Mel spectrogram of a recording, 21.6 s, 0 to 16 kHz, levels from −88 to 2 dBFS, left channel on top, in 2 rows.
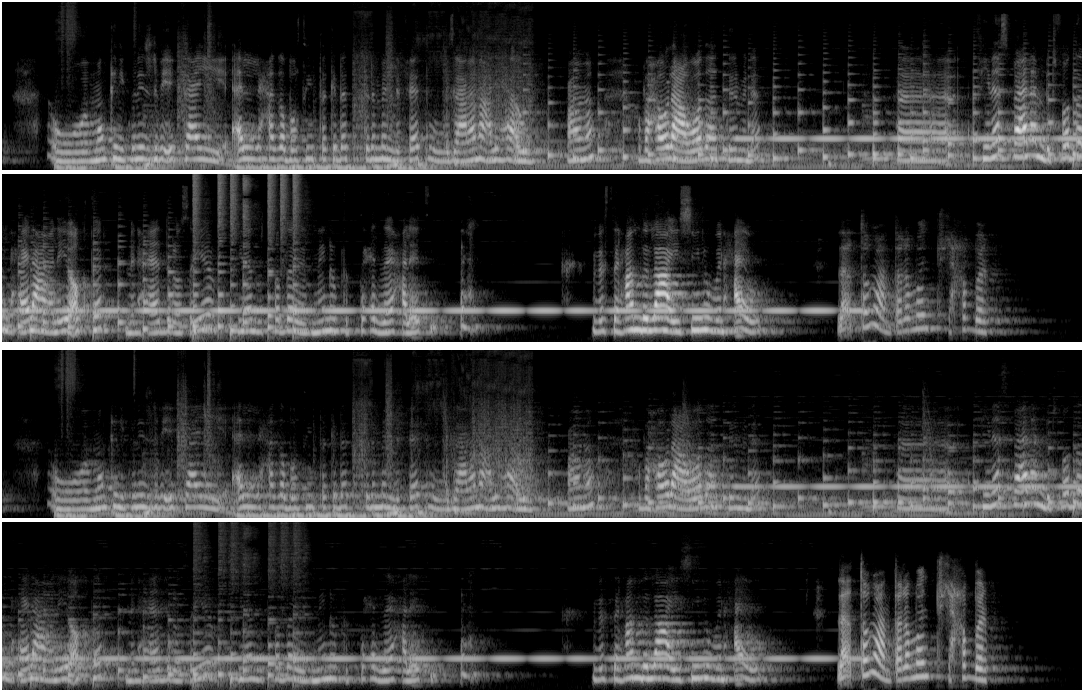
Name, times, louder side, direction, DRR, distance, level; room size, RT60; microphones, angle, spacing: voice 1, 0.5-5.4 5.7-6.0 6.4-7.6 9.0-14.2 14.5-15.6 16.7-18.5, left 4 dB, 50° left, 12 dB, 0.7 m, -28 dB
sound 1, 0.5-10.2, right 1 dB, 10° right, 0.9 m, -38 dB
sound 2, 5.1-13.8, left 4 dB, 85° left, 1.1 m, -31 dB
sound 3, 7.3-19.4, left 3 dB, 50° right, 2.1 m, -34 dB
voice 2, 19.2-20.7, right 6 dB, 65° right, 17 dB, 0.4 m, -29 dB
18.5 x 9.3 x 4.5 m, 0.90 s
head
